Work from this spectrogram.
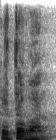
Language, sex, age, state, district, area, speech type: Sanskrit, male, 60+, Karnataka, Udupi, urban, spontaneous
